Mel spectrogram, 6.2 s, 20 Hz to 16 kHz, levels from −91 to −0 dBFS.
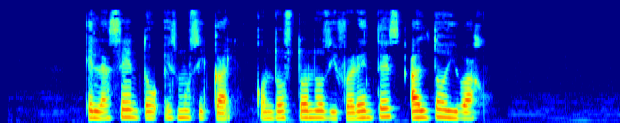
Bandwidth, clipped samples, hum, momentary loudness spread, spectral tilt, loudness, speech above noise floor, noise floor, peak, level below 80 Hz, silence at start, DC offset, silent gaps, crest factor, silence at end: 11.5 kHz; under 0.1%; none; 10 LU; -6 dB/octave; -25 LUFS; 50 dB; -74 dBFS; -4 dBFS; -78 dBFS; 0.9 s; under 0.1%; none; 22 dB; 1.4 s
